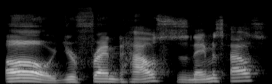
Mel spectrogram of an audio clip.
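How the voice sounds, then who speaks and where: At a children's storytime, a man reads a picture book slowly in a medium-pitched, slightly bright voice. He's expressive and playful, chatting with a child between lines, asking questions and repeating what the child says.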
